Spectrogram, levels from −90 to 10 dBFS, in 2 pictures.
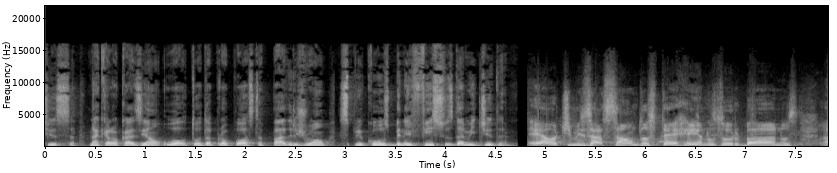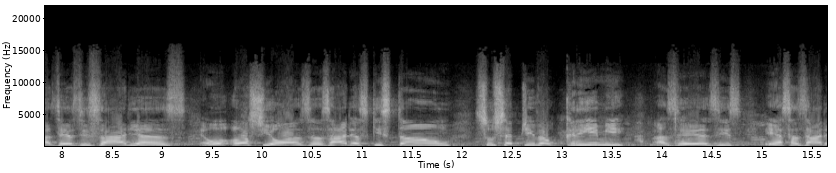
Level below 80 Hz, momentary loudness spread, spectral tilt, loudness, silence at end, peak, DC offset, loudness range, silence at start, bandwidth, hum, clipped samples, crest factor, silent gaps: -52 dBFS; 7 LU; -4 dB/octave; -17 LUFS; 0 s; -2 dBFS; under 0.1%; 2 LU; 0 s; 16 kHz; none; under 0.1%; 14 dB; 4.73-4.80 s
